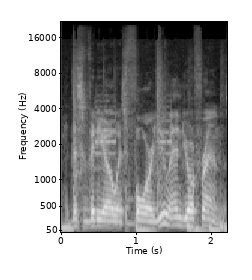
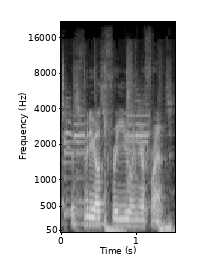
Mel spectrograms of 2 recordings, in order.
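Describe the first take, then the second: First: The word for has a full vowel. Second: The word for has a reduced vowel. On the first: "instead of saying" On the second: "So some words become reduced. The vowel will change"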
